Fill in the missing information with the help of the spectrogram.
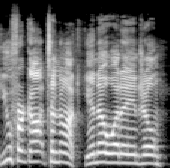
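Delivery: high, loud retold one-liner; mock loud quip. Podcaster retelling Angel's comeback to the demon, loud and high. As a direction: belt the smug line out.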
